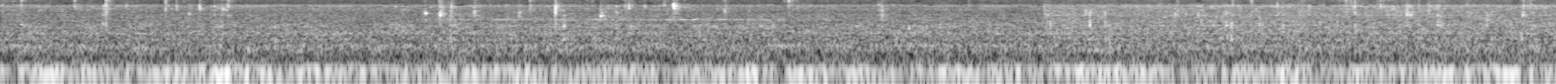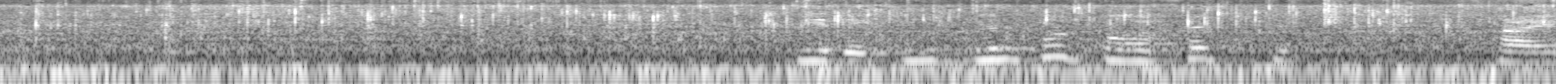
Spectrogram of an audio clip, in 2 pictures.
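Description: Hot oil sizzles and bubbles in a pan.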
